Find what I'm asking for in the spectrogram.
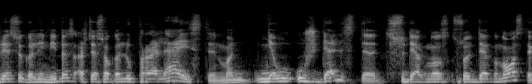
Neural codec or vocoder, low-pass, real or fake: none; 10.8 kHz; real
